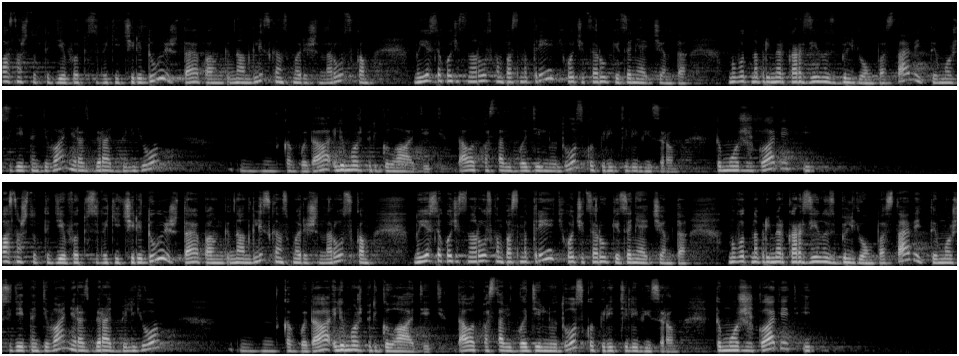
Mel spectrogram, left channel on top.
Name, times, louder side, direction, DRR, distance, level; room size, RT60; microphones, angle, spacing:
voice 1, 0.0-11.1 11.9-13.8 14.1-17.6, right 4 dB, 85° right, 14 dB, 0.6 m, -27 dB
28.0 x 19.0 x 7.2 m, 1.5 s
head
